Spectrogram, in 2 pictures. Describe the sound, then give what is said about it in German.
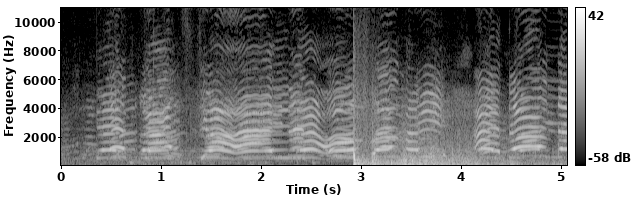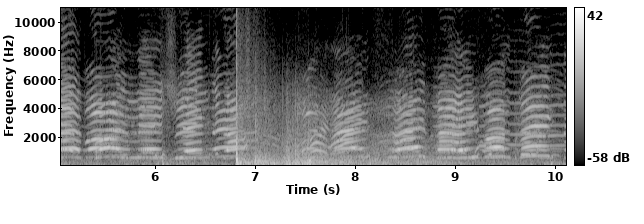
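Two booming black-powder salute shots ring out a few seconds apart, each a sharp crack followed by rolling noise, over a lively crowd opposite the Münster, with children chattering and shouting throughout as they wait for the dancing Wild Man. “Die Böllerschüsse sind schon von weitem zu hören.”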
